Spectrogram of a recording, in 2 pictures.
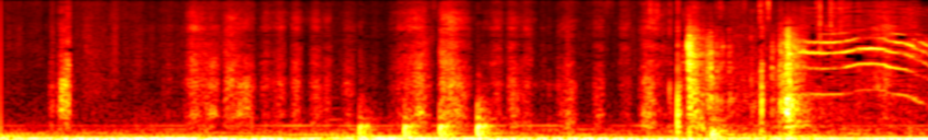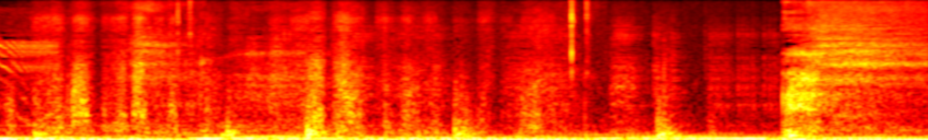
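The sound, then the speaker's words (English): Someone writing with a pen on paper, a series of short scratchy strokes in uneven rhythm, faint and alone without talk. “What's that you're writing? Your last will and testament?”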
